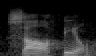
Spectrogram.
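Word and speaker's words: Salathiel: Again, Saul Thiel, right, the Greek pronunciation.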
